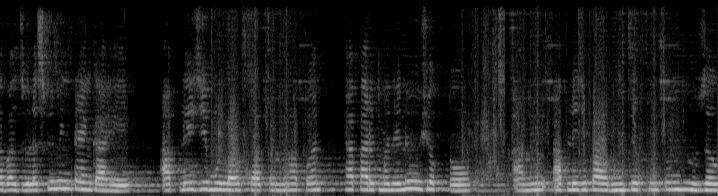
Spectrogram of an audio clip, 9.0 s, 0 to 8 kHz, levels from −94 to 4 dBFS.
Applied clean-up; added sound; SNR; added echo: neural separator model SepFormer DNS4.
